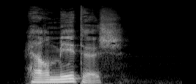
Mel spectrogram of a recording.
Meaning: hermetic (completely sealed, blocking passage of any substance)
- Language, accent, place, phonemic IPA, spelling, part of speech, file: German, Germany, Berlin, /hɛʁˈmeːtɪʃ/, hermetisch, adjective, De-hermetisch.ogg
